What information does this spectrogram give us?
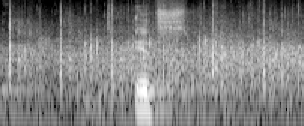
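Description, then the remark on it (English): An audience applauds a picture of children from a worship gathering, many hands clapping in a dense, crackling patter with a brief voice rising through the middle of it. “I'm sure you're applauding the cute children in the middle of the picture with that.”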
